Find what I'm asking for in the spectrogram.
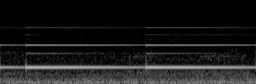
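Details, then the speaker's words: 2021 Toyota Rav4 Prime SE, cabin at power-up: two clear electronic chimes about a second apart. This is the low-fuel warning, which keeps nagging until it is dismissed. "So if I turn it on, I guarantee it. I'll tell you right now, it's gonna tell me I'm low on fuel."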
